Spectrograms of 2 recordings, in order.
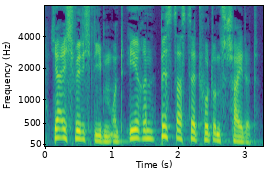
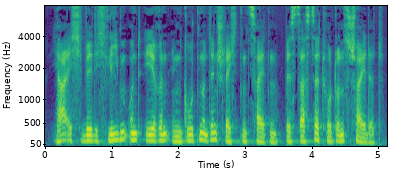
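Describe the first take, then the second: First: Higher-pitched, mildly excited vow; excited interruption. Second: Said in the usual way. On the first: A narrator's reading. Groom interrupts the registrar with his wedding vow, excited. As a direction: cut in eagerly, voice lifted. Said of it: "unterbrach Jack aufgeregt den Standesbeamten". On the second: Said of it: "antwortete Mark".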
